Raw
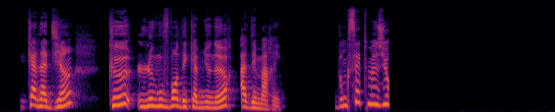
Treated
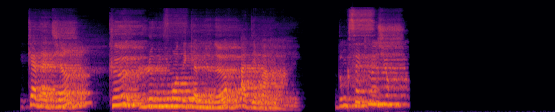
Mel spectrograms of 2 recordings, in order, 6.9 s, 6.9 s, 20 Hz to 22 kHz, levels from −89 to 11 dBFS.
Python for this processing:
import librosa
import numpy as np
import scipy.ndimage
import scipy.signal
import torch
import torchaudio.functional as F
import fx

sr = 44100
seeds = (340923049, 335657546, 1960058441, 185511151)

p1 = 10.0 ** (-17.5 / 20.0) * np.tanh(x / 10.0 ** (-17.5 / 20.0))
p2 = x + (p1 * 10.0 ** (-4.0 / 20.0))
y = fx.rev_gated(p2, sr, seeds[0], gate_ms=270, shape='flat', drr_db=-1.5)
